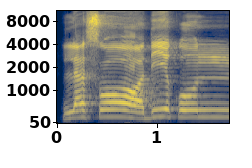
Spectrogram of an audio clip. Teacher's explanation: الف سے پہلے صاد ہے جو کہ حروف مستعلیہ میں سے ہے، لہذا ہم نے الف کو یہاں پہ پر کر کے پڑھا ہے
